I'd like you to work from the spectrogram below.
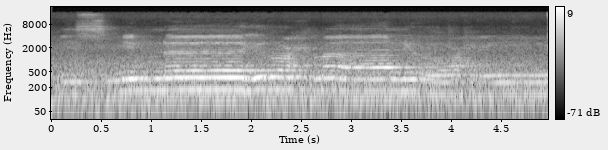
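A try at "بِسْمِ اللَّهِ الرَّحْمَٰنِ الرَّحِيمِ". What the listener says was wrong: Turunkan lagi Bismillahi, dua aja Pak. La itu kepanjang. Biasanya orang banyak kan lebih dari dua. Bismillahirrahmanirrahim. Jadi kalau dua rakaat tuh naik langsung turun, jangan naik gantung di atas baru turun. Itu terlalu lama. Kayak Bismillahirrahmanirrahim. Kepanjangan nggak? Bismillahirrahmanirrahim. Kepanjangan nggak? Terlalu panjang kan? Yang benar itu Bismillahirrahmanirrahim.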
